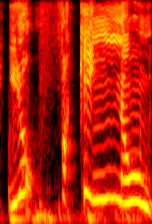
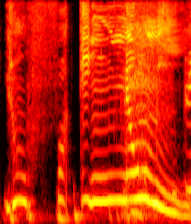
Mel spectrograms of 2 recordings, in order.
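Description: First: High, loud, slow sassy quote; hammed-up attitude, neck roll included; sassy diva quote. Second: High, slow, laughing sassy line; quote through laughter. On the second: Retold or imitated. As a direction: say it while cracking up. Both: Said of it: "Just even did her neck".

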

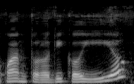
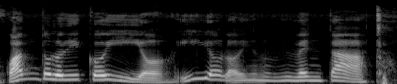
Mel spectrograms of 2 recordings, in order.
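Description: First: Said in the usual way. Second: Light TV host impression, higher; Pippo Baudo. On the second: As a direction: quote the showman grandly. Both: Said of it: "Diceva Pippo Baudo".

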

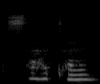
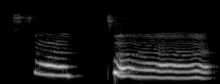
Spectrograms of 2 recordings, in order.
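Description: First: Whispered, wistful aside; hushed. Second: Loud, high hammed-up wail; mock crying. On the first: Real, not acted. Looking back on a friend leaving, whispered sadly. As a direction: let it fade to a whisper. Repeats sad time, dropping to whisper. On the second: Exaggerating grief over a friend leaving, mock crying. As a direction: wail it out in fake sobs, stretching the words. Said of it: "I'm not sure if I'm crying".

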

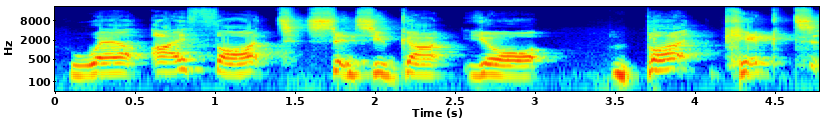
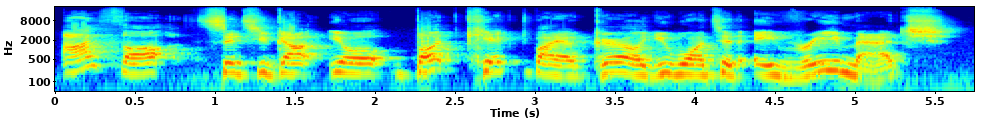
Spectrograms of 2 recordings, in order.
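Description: First: Slow, higher, badly faked voice; voice within a voice. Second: Higher, drawn-out taunt in a put-on voice; Draco. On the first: Player voices Cody imitating Eloise, slow badly faked voice. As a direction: pick through a shaky impersonation word by word. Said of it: "trying to do one voice doing another voice". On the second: Disguised Cody taunts the boy about a rematch, Draco-like voice. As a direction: goad him in a badly faked snobbish schoolboy voice. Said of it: "it's just turning into Draco now".

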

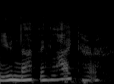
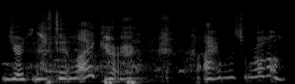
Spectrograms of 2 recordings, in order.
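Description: First: Said in the usual way. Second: Quoting through laughter; laughing. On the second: Retold or imitated. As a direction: laugh while you repeat it. Teacher repeats apology, teller laughing.

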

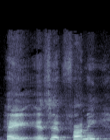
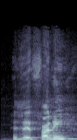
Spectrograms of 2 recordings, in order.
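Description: First: Squeaky high voice asking; mock high-pitched query; high mock question. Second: Very high squeaky question; even higher squeak. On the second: Acted.

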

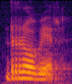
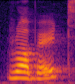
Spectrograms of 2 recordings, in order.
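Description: First: Robert as RO-ber, Spanish R, no final t; Spanish pronunciation. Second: Robert said the English way, final t kept; original English pronunciation. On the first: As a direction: drop the t of Robert and roll into RO-ber. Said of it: "eliminar el sonido de la T final". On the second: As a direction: say Robert as an English name, sounding the t. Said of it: "puedes pronunciarlo con la R española". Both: Shown as a demonstration.

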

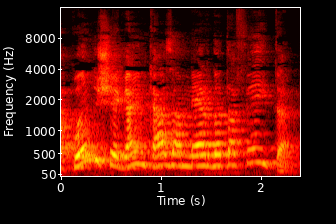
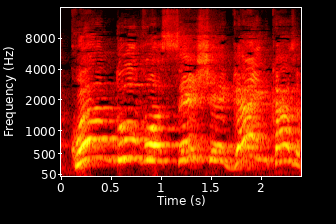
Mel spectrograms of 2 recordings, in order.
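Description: First: Said in the usual way. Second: High, drawn-out parental warning; threatening mother. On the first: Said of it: "Quando ela fala". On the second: Acted. Mother warning her small child, slow high threat. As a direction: stretch the threat out slowly, pitched high. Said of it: "quando a mãe falava".

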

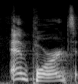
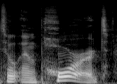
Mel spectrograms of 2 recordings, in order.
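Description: First: IMport, slow, IM high; stress on first syllable. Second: To imPORT, slow, falling on PORT; stress on second syllable. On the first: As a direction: punch IM at the start of import. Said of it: "el nombre". (import lento, con acento en la primera sílaba) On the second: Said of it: "and to import". (import lento, con acento en la segunda sílaba) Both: Shown as a demonstration.

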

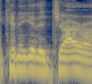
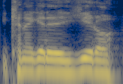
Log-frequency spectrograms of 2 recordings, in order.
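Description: First: "gyro" said JAI-roh; Americanized pronunciation. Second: "gyro" said YEE-ro, tapped r; Greek-style pronunciation. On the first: Showing how he orders at a place, "gyro" Americanized as JAI-roh. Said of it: "I say gyro". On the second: Showing what he avoids saying when ordering, "gyro" as Greek YEE-ro. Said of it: "I don't say". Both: Shown as a demonstration.

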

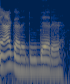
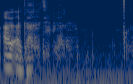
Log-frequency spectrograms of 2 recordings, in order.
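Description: First: Said in the usual way. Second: Soft, whispered self-reproach. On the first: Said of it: "self-reproach". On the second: Real, not acted. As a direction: say it to yourself under your breath. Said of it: "self-reproach repeated".

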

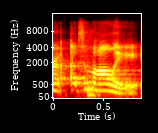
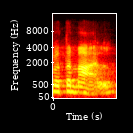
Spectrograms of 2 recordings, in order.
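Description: First: Tamale said the English way, ending in "-lee"; Americanized pronunciation. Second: Tamal said the Spanish way, stressed on the last syllable; Spanish pronunciation. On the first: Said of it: "I have to change the way I say things". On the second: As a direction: say "tamal" with authentic Spanish sounds. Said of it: "the way I would say it in Spanish". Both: Shown as a demonstration.

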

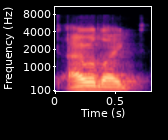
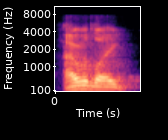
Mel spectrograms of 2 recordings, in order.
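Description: No difference in how they are said.

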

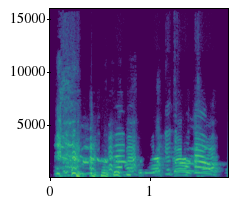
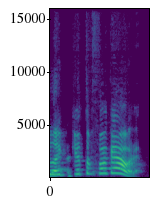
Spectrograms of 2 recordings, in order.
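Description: First: Squealed high through laughter, slowly; laughing high squeal. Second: High-pitched repeat. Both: Retold or imitated.

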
